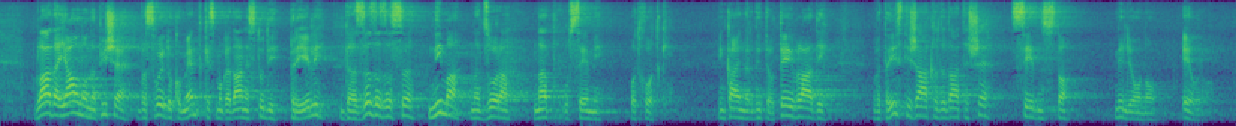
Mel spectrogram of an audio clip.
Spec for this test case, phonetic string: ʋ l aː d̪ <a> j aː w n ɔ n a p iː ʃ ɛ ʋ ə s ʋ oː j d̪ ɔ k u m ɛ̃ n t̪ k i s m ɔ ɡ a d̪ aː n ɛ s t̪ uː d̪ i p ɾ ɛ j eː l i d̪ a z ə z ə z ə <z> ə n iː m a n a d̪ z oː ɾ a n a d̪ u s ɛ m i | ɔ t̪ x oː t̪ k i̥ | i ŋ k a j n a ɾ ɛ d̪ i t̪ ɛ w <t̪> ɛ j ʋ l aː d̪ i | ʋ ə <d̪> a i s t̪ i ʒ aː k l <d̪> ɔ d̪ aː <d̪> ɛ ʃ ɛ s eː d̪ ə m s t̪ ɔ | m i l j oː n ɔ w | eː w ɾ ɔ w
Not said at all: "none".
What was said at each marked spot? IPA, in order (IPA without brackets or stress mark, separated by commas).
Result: a, s, t̪, t̪, d̪, t̪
